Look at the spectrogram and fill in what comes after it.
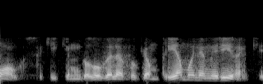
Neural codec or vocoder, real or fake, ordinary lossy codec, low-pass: none; real; AAC, 16 kbps; 3.6 kHz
